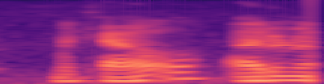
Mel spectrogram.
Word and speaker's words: Macau: Macau. I don't know how to pronounce that.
